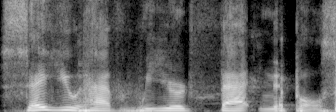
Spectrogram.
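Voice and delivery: mock drunken whispering. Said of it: "I actually had to whisper".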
